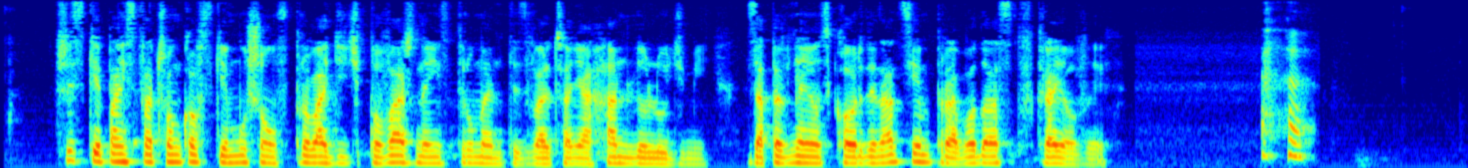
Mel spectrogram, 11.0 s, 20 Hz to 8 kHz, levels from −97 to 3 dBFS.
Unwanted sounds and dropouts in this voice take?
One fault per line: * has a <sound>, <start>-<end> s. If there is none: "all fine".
* has a laugh, 9.5-9.9 s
